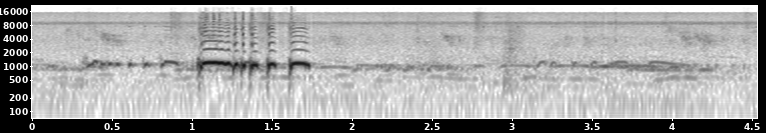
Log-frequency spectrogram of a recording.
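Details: Zebra dove, local bird, in strong, loud song meant to lure and excite other doves; a single powerful burst of quick stuttered coos, framed by quieter repeated cooing from more distant doves.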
